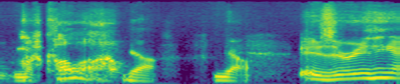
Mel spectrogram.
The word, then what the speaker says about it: McCullough: Do you say Makulla? Am I saying your name right? You are saying it correctly. Makulla.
